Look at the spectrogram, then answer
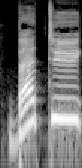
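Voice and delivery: high, loud victory cry; triumphant shout. Acted. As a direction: shout it as the race winner. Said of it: "cria Edward".

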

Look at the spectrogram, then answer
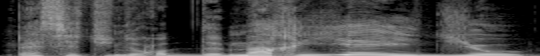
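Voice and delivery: loud outburst, climbing high; exasperated glee. Acted. Geneviève reveals the wedding dress to Walter, exasperated. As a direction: burst out with the obvious answer.

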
